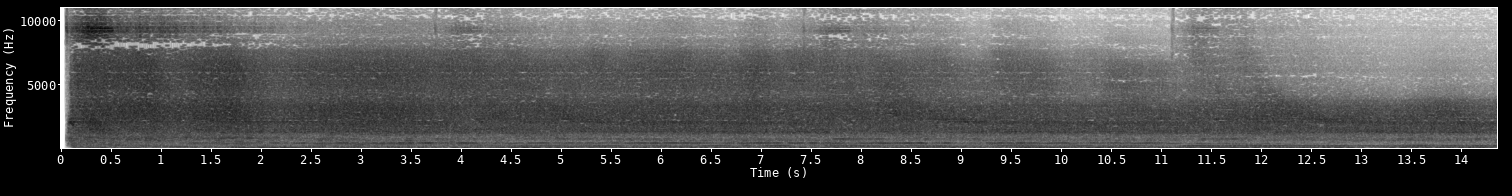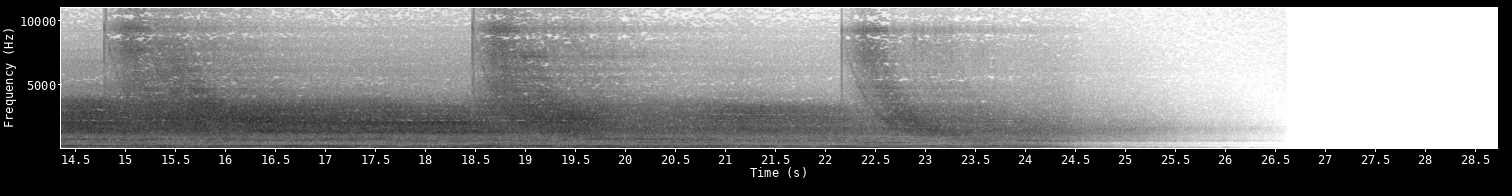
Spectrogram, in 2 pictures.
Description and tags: Time Travel Blast
A blast-off kind of sound with lingering swipes of laser effect.
Sci-Fi, Blast-Off, Travel, Futuristic, Space, Electronic, Time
